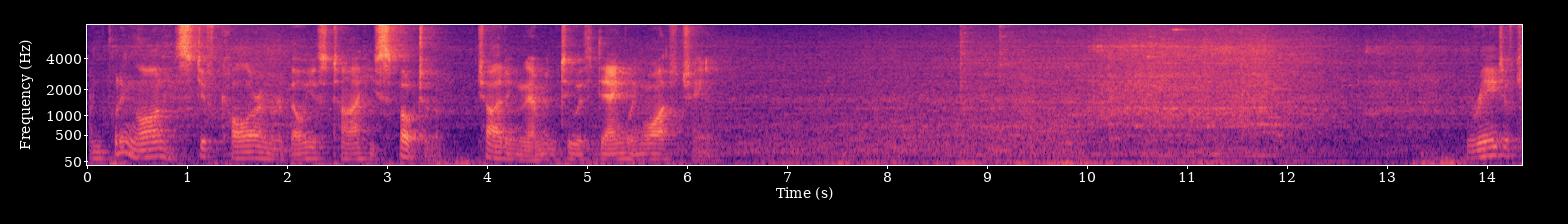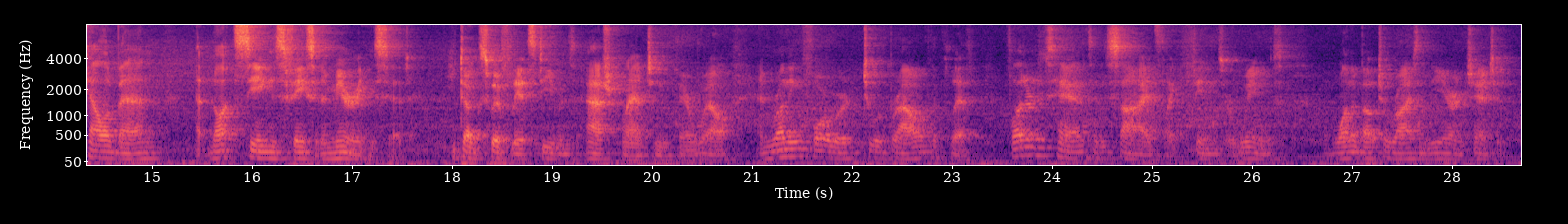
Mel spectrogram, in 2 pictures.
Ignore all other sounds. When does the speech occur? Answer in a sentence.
The speech can be heard from 0.0 to 6.3 s and from 13.8 to 28.6 s.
